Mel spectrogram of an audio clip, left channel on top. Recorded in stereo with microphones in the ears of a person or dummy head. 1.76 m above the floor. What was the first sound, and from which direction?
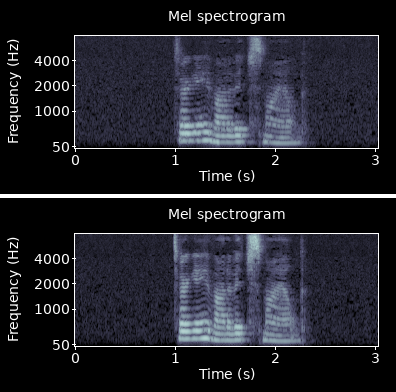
A woman speaking, 80° right.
